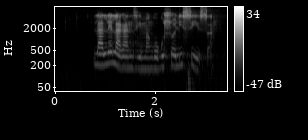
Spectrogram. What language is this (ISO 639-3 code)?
zul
